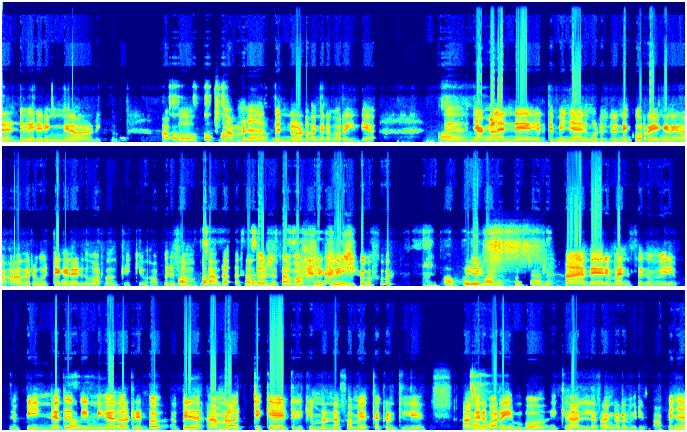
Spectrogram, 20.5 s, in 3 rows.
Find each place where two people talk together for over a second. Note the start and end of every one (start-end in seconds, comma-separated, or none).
none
